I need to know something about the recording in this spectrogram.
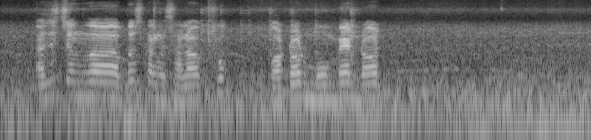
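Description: Steady low rumble of a moving car heard from inside the cabin, under a man talking.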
